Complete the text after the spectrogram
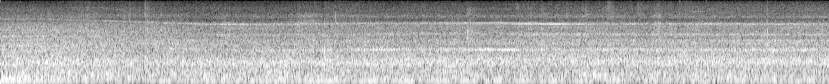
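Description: Diesel locomotives idle with a deep, steady rumble.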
